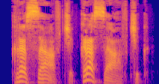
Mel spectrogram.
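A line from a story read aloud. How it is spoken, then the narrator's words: Amused snort. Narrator (Russian): хмыкнула Ба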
